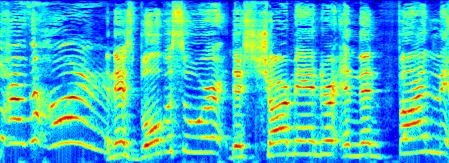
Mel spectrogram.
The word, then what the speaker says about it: Bulbasaur: Bulbasaur.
